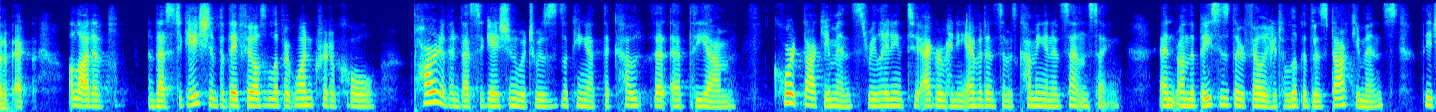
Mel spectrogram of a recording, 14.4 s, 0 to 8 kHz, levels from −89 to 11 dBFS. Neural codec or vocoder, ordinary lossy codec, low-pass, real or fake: codec, 16 kHz in and 24 kHz out, 0.6 kbps, FocalCodec, streaming, 4096 codes; MP3, 64 kbps; 7.2 kHz; fake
